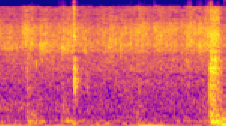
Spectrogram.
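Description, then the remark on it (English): Steady, dense hiss of heavy rain in a storm, a continuous crackling wash with a few sharper splats and a brief louder burst near the end. No voices. “Yeah, it is raining pretty hard.”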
